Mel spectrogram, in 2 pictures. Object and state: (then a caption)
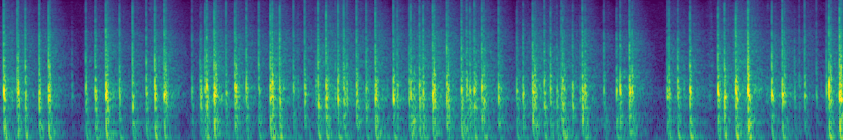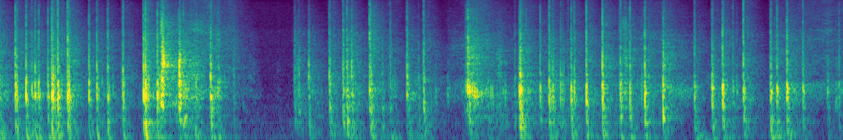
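Plastic false-eyelash case. A flat, rectangular, hollow clear plastic case holding several pairs of false eyelashes is held up and tapped with long painted nails. The result is a quick, continuous run of light, dry plastic clicks with a bright, papery edge and almost no low end. The clicks come in dense bursts, with a brief pause just after the midpoint.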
